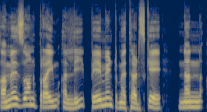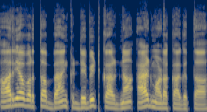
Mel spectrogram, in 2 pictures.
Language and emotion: Kannada, neutral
